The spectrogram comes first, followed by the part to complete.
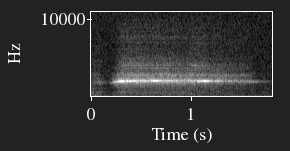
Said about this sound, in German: Ich habe irgendwie kann ich nicht mehr so richtig pfeifen, weil mein Zahn hat sich verändert, meine Zahnstellung. Doch, ich kann auch pfeifen, aber nicht mehr so laut.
